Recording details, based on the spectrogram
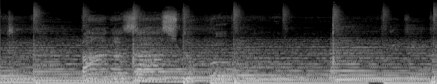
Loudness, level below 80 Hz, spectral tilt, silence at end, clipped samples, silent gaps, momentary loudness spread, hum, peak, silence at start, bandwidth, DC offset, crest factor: -20 LUFS; -24 dBFS; -6.5 dB/octave; 0 s; under 0.1%; none; 3 LU; none; -4 dBFS; 0 s; 17 kHz; under 0.1%; 14 dB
